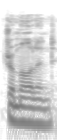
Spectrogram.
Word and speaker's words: Dromoland: So from, I'm going to say it wrong, Dromoland Castle? How do you say that, right? Dromoland, yeah. Dromoland.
